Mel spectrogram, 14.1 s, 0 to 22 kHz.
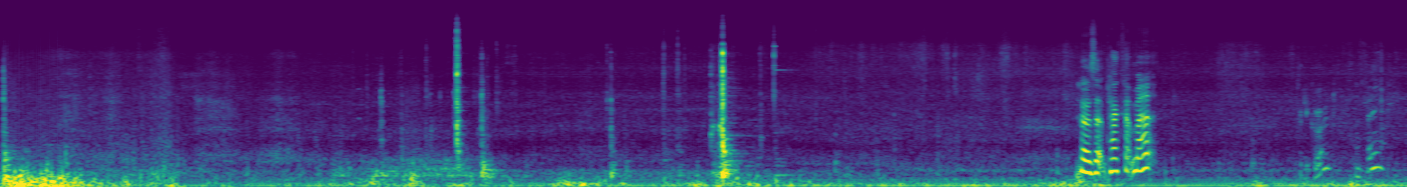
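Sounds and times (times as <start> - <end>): low wind rumble: 0.0 - 14.0
gear knocks and clunks: 3.2 - 9.7.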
